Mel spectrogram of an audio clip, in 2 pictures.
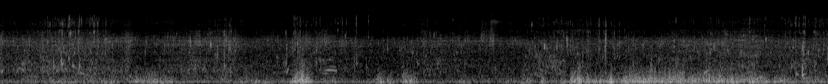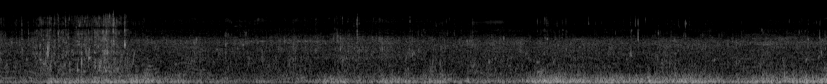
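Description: Muddy floodwater sloshing and swishing around legs as people wade through it, with wind buffeting the microphone. The sloshing swells louder in stretches, with a few light knocks.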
